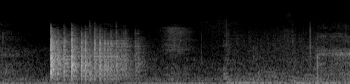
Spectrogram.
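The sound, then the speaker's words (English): Dice, rolled for two attacks in a tabletop game, clatter onto a hard surface with a sharp first hit and a quick run of bright rattling clicks that fade within a second, followed by quiet background hum and no speech. “Roll your two attacks there.”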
